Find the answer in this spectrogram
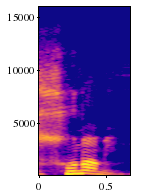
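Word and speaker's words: tsunami: এটি এর কাজ আছে এখন আমরা উচ্চারণ করবো না মানে টি থাকলেও সুনামির মতই সু বলব কিন্তু এই টি এর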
